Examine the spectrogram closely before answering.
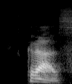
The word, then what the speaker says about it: scratch: SCRATCH স্ক্র্যাচ অর্থ আঁচড়। T+CH কিছু শব্দে টি সাইলেন্ট।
